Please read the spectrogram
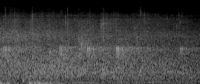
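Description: A seated audience applauding, the clapping slowly dying away.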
